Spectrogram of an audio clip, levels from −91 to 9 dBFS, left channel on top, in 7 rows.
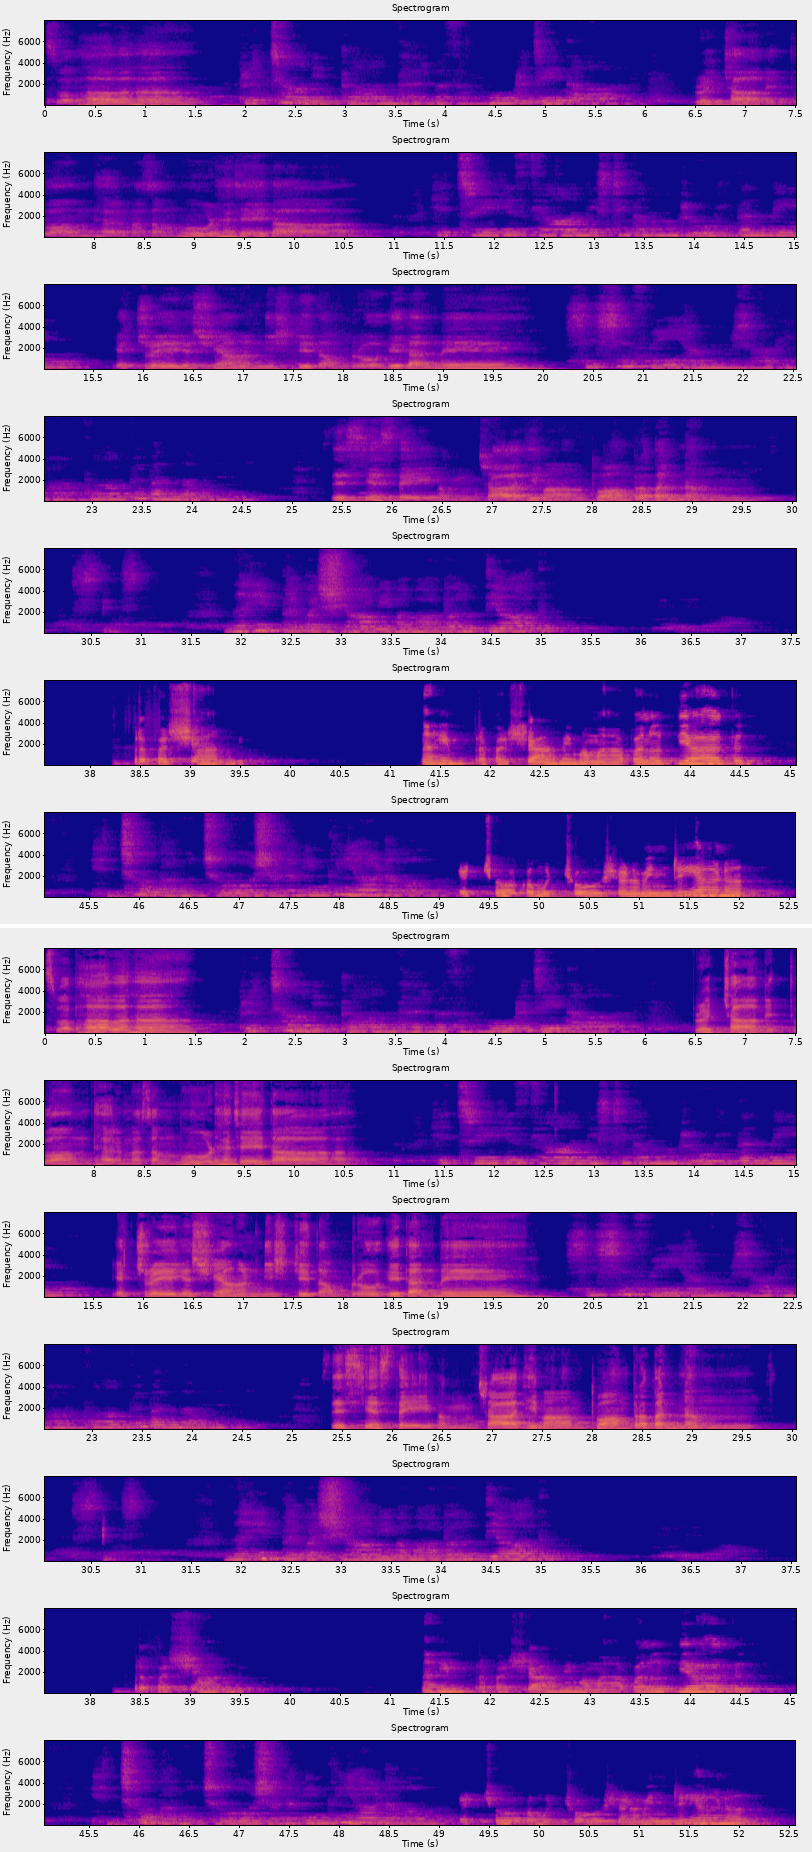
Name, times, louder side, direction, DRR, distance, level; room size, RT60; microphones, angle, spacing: voice 1, 0.0-1.5 6.5-10.6 15.7-19.9 25.4-29.6, right 5 dB, 75° right, 11 dB, 0.4 m, -33 dB
voice 2, 1.9-6.6 11.1-15.3 17.4-17.6 20.2-24.5 26.8-26.9 30.1-31.1 31.4-35.1 36.1-36.9 38.6-39.0 41.8-42.0 45.5-49.2, equal, 5° left, -7 dB, 1.4 m, -41 dB
voice 3, 38.3-39.5 41.3-44.6 49.2-49.3 49.6-52.0, left 6 dB, 85° left, 15 dB, 0.3 m, -28 dB
6.8 x 3.3 x 4.7 m, 1.3 s
head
